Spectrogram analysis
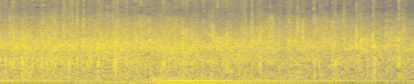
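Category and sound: crowd, audience clapping hands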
